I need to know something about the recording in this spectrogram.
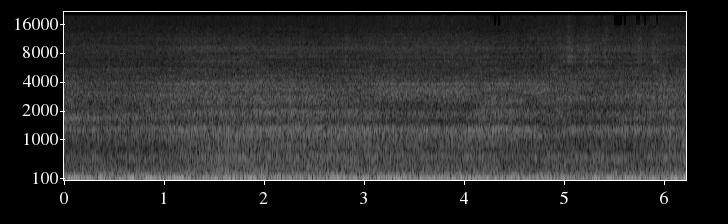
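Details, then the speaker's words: Home oil-fired boiler burner restarted after running out of oil, refilled and fuel line bled: steady, even low roar with light airy hiss, no pulsing or sputter; burner lit and firing cleanly. "That's when the boiler started."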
